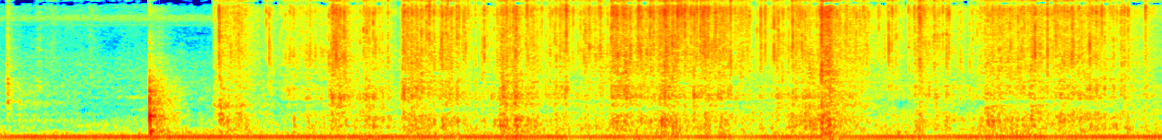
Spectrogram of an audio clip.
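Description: Plastic bag crinkling as it is handled, a continuous crackle that starts about a second and a half in, after a single light knock.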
